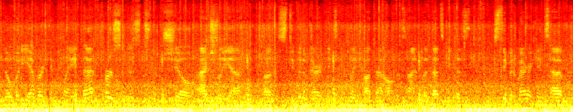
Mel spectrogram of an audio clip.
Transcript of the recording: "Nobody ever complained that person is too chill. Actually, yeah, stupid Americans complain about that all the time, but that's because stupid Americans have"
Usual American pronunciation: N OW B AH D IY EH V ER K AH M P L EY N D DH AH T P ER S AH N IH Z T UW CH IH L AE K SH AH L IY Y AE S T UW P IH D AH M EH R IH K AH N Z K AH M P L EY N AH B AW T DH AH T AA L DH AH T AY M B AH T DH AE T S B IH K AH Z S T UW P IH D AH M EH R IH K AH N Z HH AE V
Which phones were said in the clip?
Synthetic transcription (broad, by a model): N OW B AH D IY EH V ER K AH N P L EY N DH AH T P ER S AH N IH Z T UW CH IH L AE K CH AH L IY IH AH S T UW P IH D AH M EH R IH K AH N Z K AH P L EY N AH B AW T DH AH T AA L DH AH T AY M B AH T DH AE T S B IH K AH Z S T UW P IH D AH M EH R IH K AH N Z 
